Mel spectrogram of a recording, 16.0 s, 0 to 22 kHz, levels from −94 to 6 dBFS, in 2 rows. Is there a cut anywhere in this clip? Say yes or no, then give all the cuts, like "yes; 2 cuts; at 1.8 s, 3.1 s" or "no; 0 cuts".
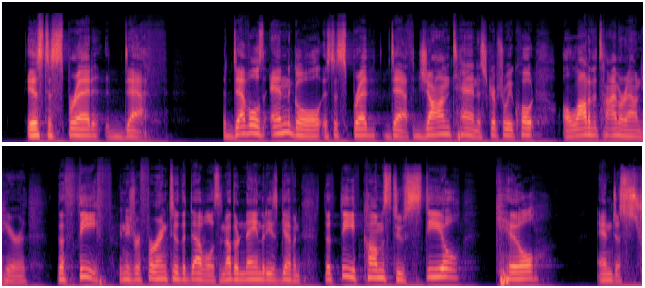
yes; 1 cut; at 5.6 s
